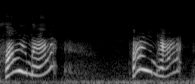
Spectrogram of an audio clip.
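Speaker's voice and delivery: very high falsetto squeak; caseworker's chirpy greeting. Retold or imitated. Caseworker greeting Matt on the phone, squeaky imitation. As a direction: imitate her in a tiny squeaky voice. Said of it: "That's how she talks".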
